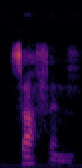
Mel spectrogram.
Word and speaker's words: soften: Silent T in words like listen, castle, valley, soften, soften, gourmet, gourmet, asthma, asthma, Christmas, whistle. Silent U in words like guitar, guilty, guard, colleague, and guess.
